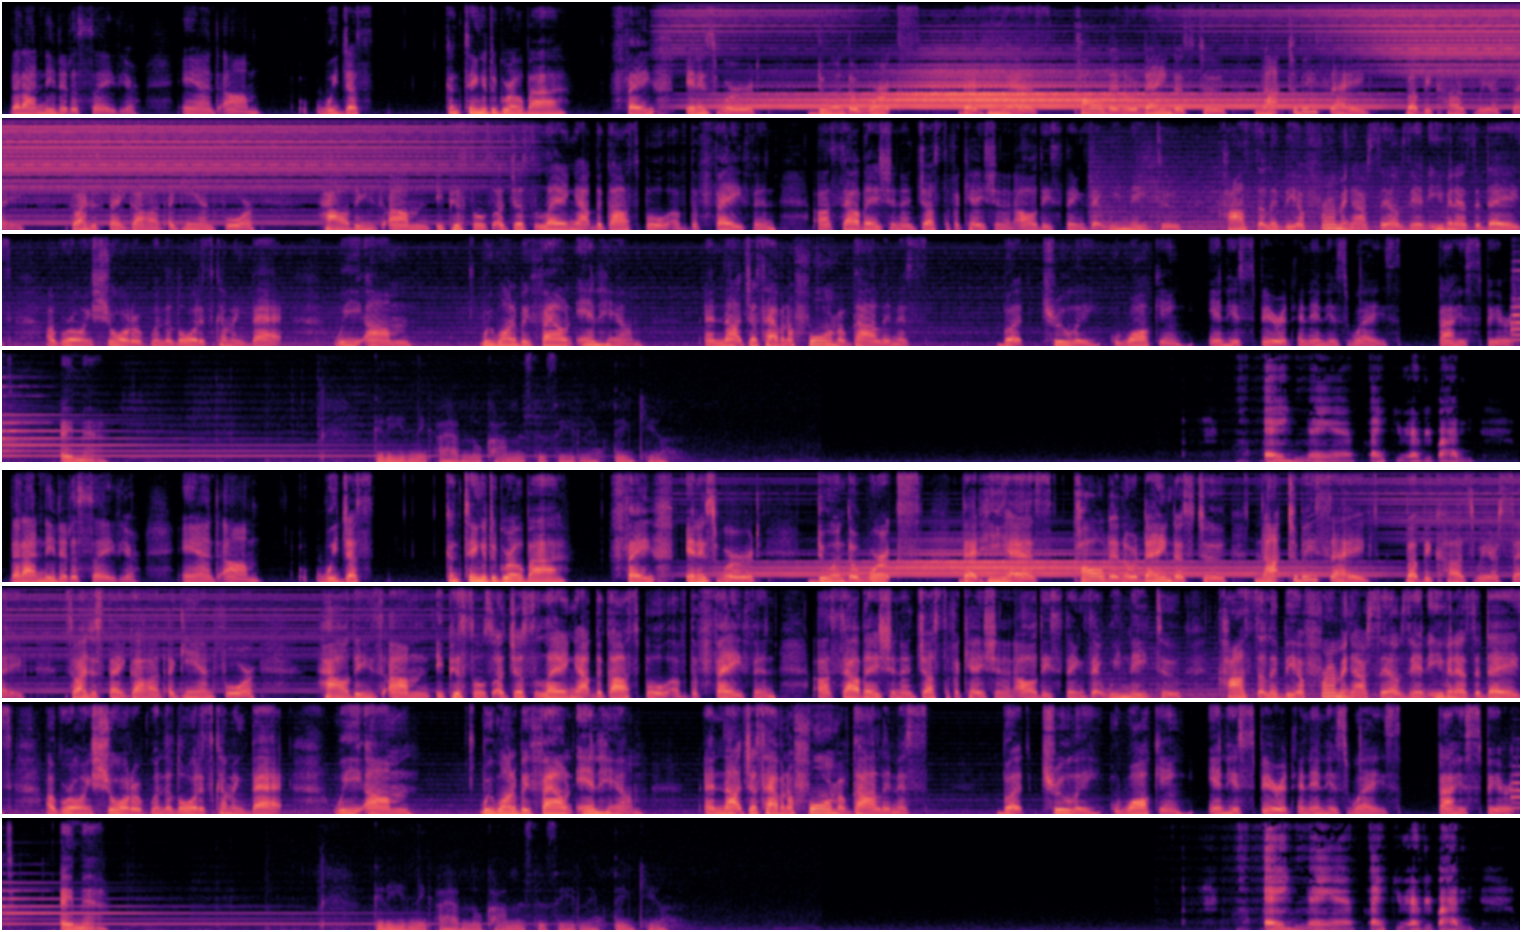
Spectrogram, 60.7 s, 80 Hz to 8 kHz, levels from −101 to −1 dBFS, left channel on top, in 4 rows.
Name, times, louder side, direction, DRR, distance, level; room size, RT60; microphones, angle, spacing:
voice 1, 0.1-1.4 1.8-2.6 3.2-3.6 4.4-5.6 6.1-7.5 8.1-9.2 9.6-10.4 10.7-12.3 12.5-13.7 14.0-15.4 15.8-17.7 18.4-27.0 27.4-34.5 35.1-36.8 37.4-39.5 40.3-44.2 44.7-45.5 46.1-46.6, right 3 dB, 75° right, 1.4 m, -32 dB
sound 1, 6.6-20.0, left 8 dB, 80° left, 0.5 m, -35 dB
sound 2, 26.0-41.9, left 1 dB, 45° left, 3.0 m, -52 dB
Percussion, 45.5-50.4, left 2 dB, 60° left, 2.9 m, -45 dB
voice 2, 48.7-52.3, equal, 5° left, 0.8 m, -43 dB
voice 3, 57.6-60.6, right 3 dB, 40° right, 5.7 m, -39 dB
head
